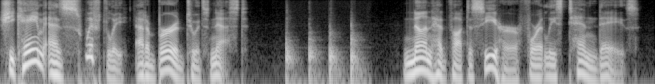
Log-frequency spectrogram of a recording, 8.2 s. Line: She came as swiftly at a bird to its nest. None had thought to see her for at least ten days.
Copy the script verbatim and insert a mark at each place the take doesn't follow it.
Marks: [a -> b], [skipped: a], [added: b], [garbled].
She came as swiftly at a bird to its nest. None had thought to see her for at least ten days.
